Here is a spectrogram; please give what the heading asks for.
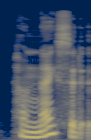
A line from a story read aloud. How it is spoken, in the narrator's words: said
